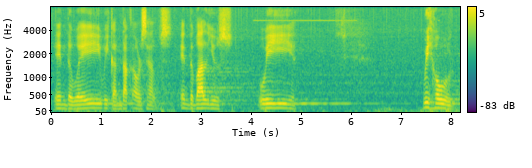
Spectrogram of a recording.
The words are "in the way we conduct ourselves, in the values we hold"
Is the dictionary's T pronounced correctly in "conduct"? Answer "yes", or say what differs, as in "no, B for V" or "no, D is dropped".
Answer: yes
